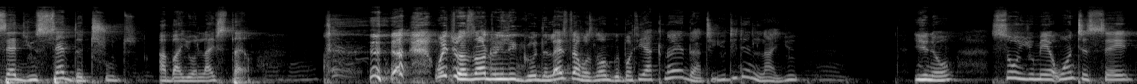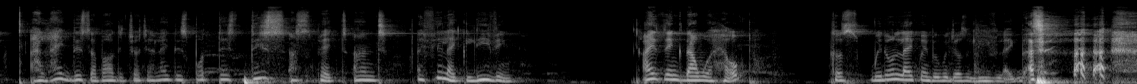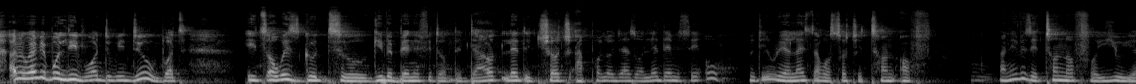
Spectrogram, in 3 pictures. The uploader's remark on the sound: Question and Answer at the Light, Be conference in Vienna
